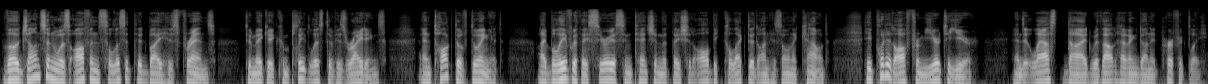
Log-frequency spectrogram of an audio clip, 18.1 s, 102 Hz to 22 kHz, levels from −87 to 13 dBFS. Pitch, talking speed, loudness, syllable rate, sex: 105 Hz, 180 wpm, -21 LUFS, 4.9 syllables/s, male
